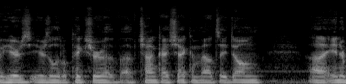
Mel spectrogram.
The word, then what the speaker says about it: Chiang Kai-shek: Your textbook sometimes calls him Jiang Jie-shi, but that's using sort of standard Mandarin pronunciation, and that's not how he pronounced his name. He pronounced it Chiang Kai-shek.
